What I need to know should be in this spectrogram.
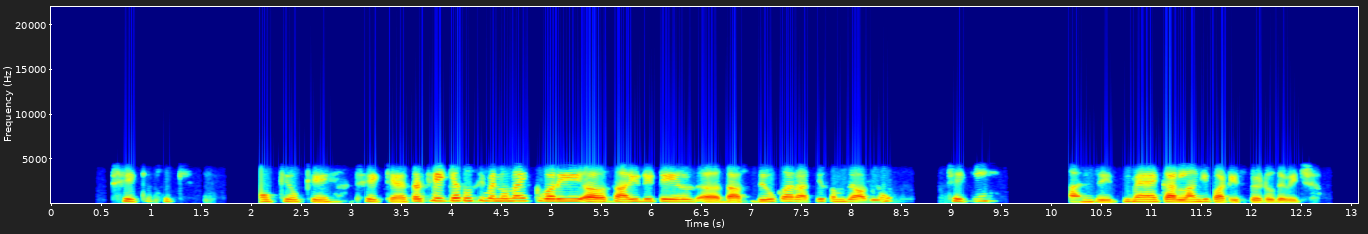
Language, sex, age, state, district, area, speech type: Punjabi, female, 30-45, Punjab, Mohali, rural, conversation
